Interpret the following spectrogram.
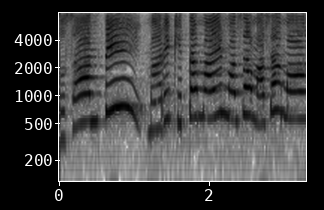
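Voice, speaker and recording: Shrill and extremely high-pitched, the put-on character voice moves at a fairly slow pace. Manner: playful, girly.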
